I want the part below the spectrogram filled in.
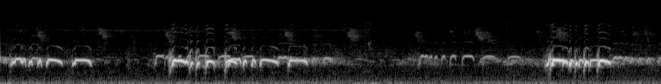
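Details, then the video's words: Local zebra dove used to prompt lazy or quiet doves to sing: clipped, bubbling coo phrases repeated in bursts, louder ones alternating with softer, more distant-sounding runs. "Perkutut Lokal Gacor Suara Besar Pancingan Burung Perkutut Agar Cepat Bunyi"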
